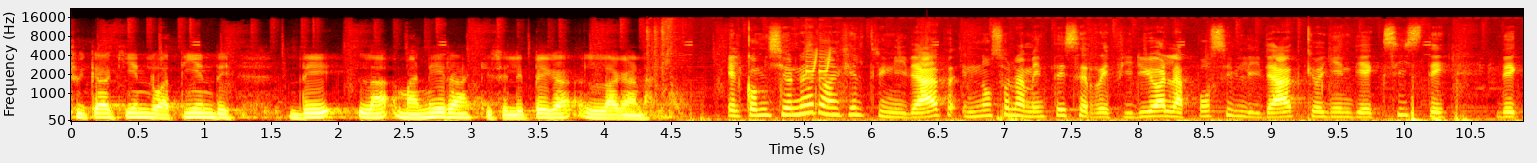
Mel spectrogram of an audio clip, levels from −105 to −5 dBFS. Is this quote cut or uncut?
uncut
